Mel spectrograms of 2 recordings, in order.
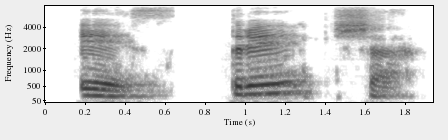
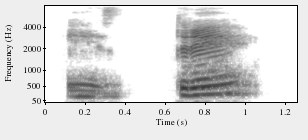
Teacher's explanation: La que suena con mayor fuerza es la sílaba que dice tre, la penúltima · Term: sílaba tónica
